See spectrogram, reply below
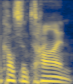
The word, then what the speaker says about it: Constantine: And Alan Moore, who created John Constantine, has said in no uncertain terms, it's Constantine, not Constantine. And there are actually many panels in the book where he corrects people. – That is now written in. – Rhymes with wine, not teen.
